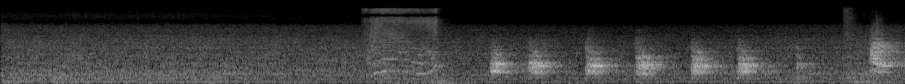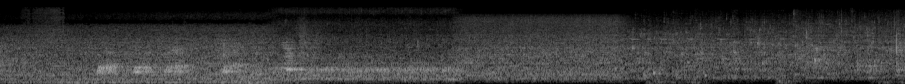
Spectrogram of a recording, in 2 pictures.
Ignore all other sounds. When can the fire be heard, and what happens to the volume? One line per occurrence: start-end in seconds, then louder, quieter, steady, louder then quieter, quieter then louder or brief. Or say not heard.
not heard.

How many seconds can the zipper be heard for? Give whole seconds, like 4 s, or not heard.
2 s.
